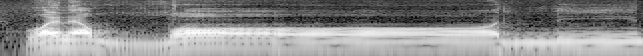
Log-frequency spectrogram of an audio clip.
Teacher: Jangan walad berhenti do, tapi ada sifat namanya rakhawah, mengalir suaranya. Waladdallin.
